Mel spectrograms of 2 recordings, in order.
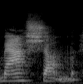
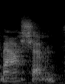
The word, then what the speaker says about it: Masham: When we first started talking about it, I think I pronounced it on the show Masham, and I've heard people in North America calling it Masham.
